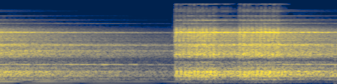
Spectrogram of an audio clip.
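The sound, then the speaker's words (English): A telephone ringing, a steady tonal ring that turns louder and harsher about halfway through and continues to the end, with no voices. “The phone rang,”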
